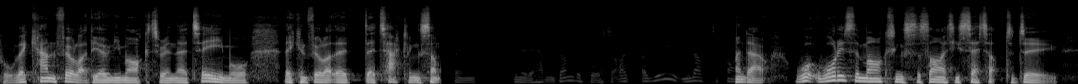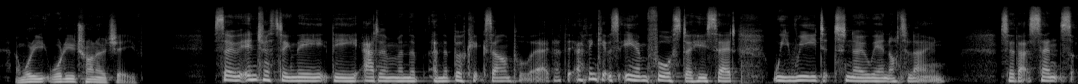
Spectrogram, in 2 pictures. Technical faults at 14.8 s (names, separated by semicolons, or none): none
